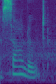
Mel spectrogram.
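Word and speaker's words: salud: Uh salute. Salute. Yeah, sorry. Salute so it's quite uh, similar to the pronunciation of, uh, it's quite similar to salute in pronunciation in English.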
